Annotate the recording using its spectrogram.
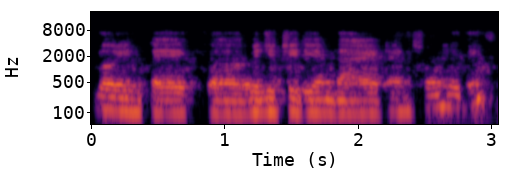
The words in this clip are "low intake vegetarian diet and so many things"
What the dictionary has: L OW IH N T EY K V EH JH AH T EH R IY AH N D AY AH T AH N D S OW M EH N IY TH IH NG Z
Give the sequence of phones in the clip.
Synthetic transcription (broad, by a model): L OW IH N T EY K V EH JH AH T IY R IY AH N D AY AH T AH N D S OW M EH N IY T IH NG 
